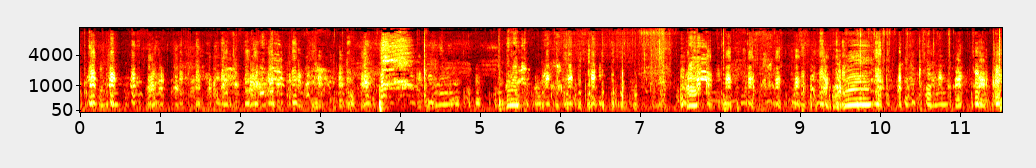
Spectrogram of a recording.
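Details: Feeding-time chorus of farm ducks on an organic village farm in Andhra Pradesh, where chickens and geese are also kept; continuous overlapping quacks, with a few longer drawn-out calls standing out.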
